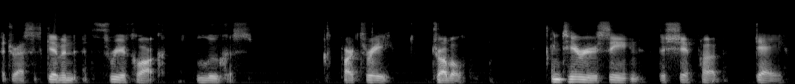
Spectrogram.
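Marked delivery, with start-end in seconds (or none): none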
